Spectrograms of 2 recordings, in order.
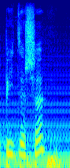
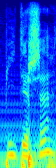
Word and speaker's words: Pieterse: For those of you that don't know me, my name is Reinald Pieterse. Pieterse, it sounds like an English pronunciation. I'm actually Afrikaans.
